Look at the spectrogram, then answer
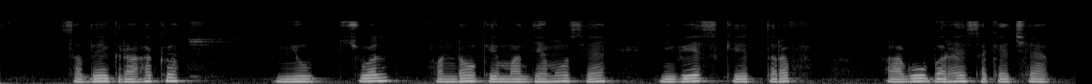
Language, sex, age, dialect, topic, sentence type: Maithili, male, 18-24, Angika, banking, statement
